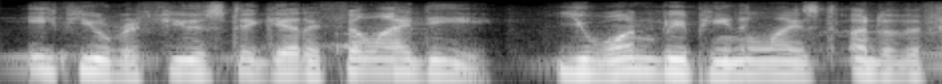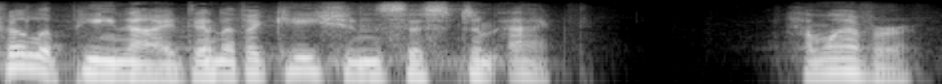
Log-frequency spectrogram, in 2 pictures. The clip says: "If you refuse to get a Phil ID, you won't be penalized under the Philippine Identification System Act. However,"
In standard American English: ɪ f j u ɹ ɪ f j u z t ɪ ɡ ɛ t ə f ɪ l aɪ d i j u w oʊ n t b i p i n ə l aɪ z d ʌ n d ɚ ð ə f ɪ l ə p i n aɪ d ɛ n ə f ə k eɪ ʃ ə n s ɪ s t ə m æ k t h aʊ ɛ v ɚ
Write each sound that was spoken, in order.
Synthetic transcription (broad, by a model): ɪ f j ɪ ɹ ɪ f j u z t ɪ ɡ ɛ t ə f ɪ l aɪ d i j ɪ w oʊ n b i p i n ə l aɪ z d ʌ n d ɚ ð ə f ɪ l ə p i n aɪ d ɛ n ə f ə k eɪ ʃ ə n s ɪ s t ə m æ k t h aʊ ɛ v ɚ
